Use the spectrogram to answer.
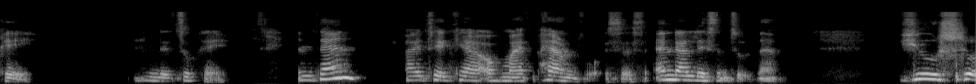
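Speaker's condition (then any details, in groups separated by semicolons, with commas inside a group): ALS, bulbar form, bulbar onset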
